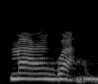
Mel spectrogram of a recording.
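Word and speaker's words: maringouin: Meringuin. Does this word have any alternate pronunciations? I have just the one, meringuin.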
